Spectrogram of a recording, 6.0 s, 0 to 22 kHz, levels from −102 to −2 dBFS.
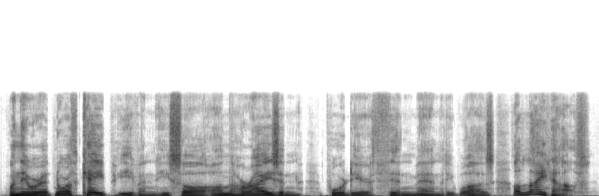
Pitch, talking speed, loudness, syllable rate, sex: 140 Hz, 210 wpm, -18 LUFS, 5.1 syllables/s, male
